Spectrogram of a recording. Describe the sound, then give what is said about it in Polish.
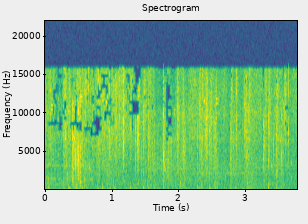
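Hooves clip-clop as a horse is ridden in a video game, a quick, steady rhythm of many hoof beats over a dense, continuous background. “Gdzie jest konik? Tu jest konik. Nie poddawaj się, koniku. Nie poddawaj się. No to jedziemy.”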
